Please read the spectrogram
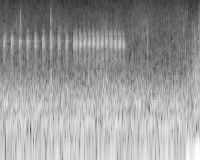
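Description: A faint, rapid high-pitched electronic trill, a fast string of short beeps that runs together into a steady tone for about half a second, over a low room hum.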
